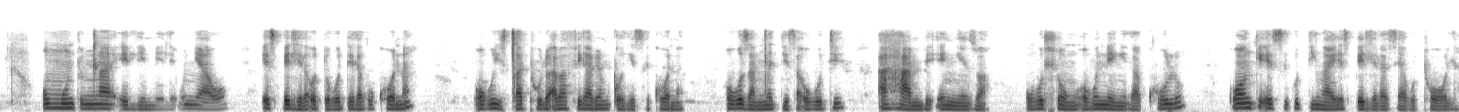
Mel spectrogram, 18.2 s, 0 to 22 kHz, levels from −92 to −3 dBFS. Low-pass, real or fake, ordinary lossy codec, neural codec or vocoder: 7.2 kHz; real; Opus, 32 kbps; none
